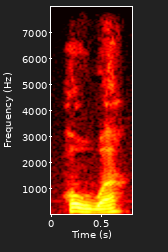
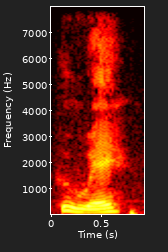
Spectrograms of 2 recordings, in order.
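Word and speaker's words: هو: So like Huwa in Egypt usually sounds more like Howa. And in Syria, they'll say it Huwe. Syria, Palestine, Lebanon, Huwe. And they'll say Hiye. So just some variants to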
